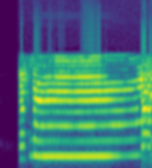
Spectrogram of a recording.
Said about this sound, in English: when you're playing a harmonica, you bend a note and it sounds like this.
